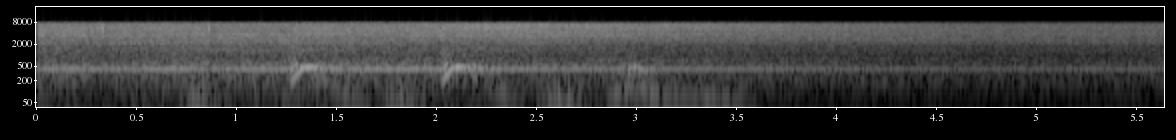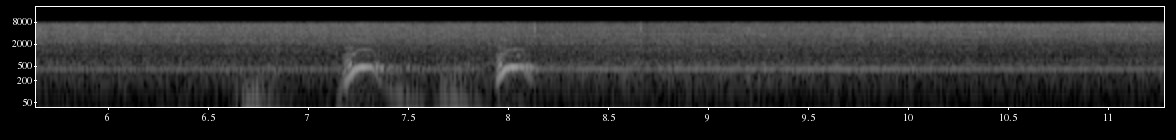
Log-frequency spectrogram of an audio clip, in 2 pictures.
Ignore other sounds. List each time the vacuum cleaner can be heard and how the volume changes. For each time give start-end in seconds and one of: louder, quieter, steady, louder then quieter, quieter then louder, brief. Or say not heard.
0.0-11.2 quieter.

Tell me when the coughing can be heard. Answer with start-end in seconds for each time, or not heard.
not heard.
